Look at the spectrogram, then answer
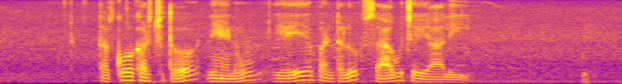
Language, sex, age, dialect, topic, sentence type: Telugu, male, 31-35, Telangana, agriculture, question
